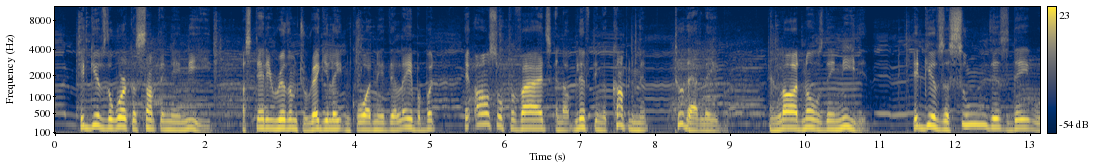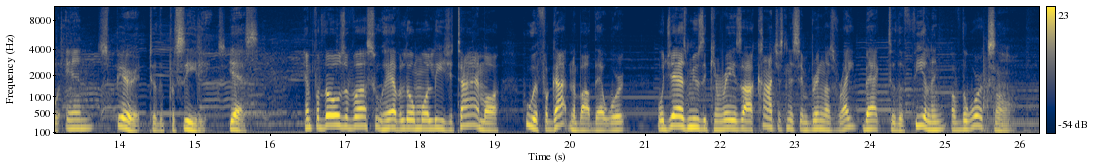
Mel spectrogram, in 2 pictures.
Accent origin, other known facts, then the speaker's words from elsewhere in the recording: New Orleans, Louisiana, United States; That's the … just finishing up some po' boy sandwiches from my hometown, New Orleans, Louisiana.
